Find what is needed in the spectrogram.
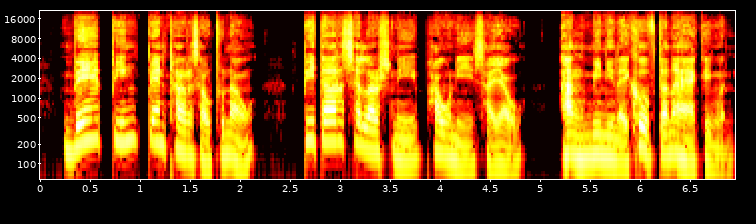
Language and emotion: Bodo, happy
